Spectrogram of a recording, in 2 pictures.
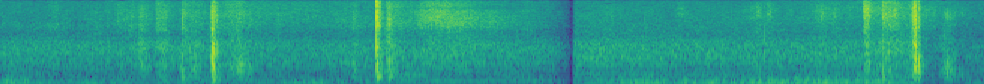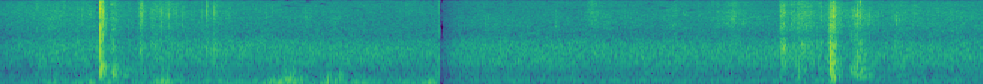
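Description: Softballs smacking into a catcher's mitt: sharp leather pops, coming in pairs about half a second apart, several times.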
